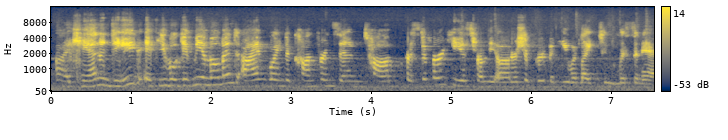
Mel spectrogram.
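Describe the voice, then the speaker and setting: A woman's voice: fairly high pitch, brisk, hardly any pauses, pushed and bright, slight background noise, low-quality recording. A woman, a project manager, speaking politely and formally over a speakerphone line into a hearing. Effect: heard over a speakerphone line. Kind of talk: phone call in a formal hearing.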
